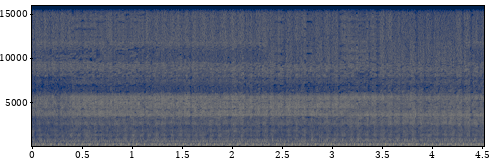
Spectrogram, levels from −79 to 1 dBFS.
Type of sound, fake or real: fake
